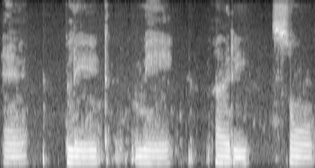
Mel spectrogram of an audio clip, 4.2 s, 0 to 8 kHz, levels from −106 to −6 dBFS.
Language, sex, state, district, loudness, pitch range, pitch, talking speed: Hindi, male, Haryana, Rohtak, -15 LUFS, 110-115 Hz, 115 Hz, 70 wpm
